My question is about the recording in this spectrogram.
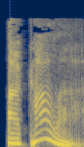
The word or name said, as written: akala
